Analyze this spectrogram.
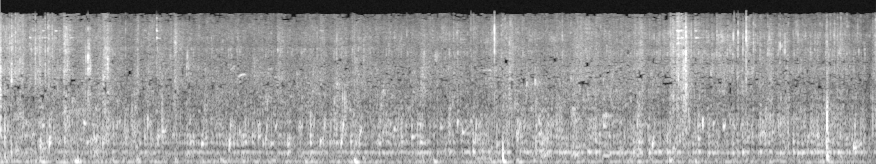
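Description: Faint trickling water, with a few light clicks and ticks over it.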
